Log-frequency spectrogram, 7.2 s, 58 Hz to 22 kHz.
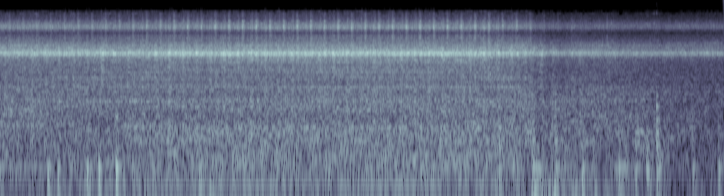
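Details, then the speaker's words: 1991 Chevy Caprice 5.7 throttle body V8, running after hooking up the relay and picking up fuel (it was out of gas): steady, even low rumble at idle with no misses, knocks or stumbles, running on all eight, no oil leaks. "we're good exhaust sounds good sounds like it's running on all eight"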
